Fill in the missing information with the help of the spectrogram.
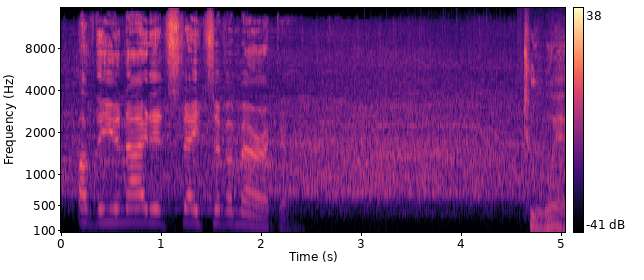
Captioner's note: crowd shouting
